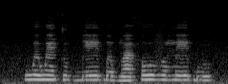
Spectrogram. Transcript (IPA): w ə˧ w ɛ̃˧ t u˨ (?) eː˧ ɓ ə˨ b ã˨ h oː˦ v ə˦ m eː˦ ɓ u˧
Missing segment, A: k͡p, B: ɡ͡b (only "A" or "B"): B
